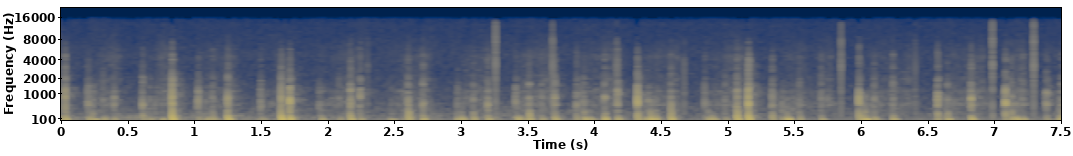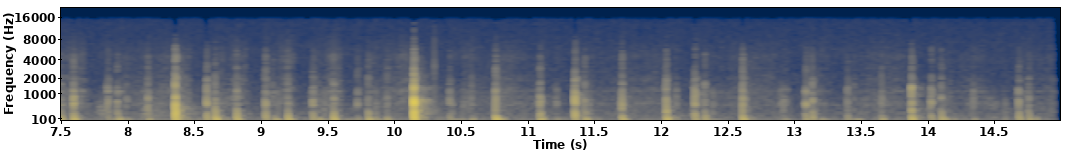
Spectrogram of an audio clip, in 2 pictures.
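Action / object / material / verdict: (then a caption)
tap / darbuka drum with plastic drumhead / plastic / none. Fingertips tap the white plastic membrane of a hollow darbuka drum near the rim and the center, making a quick, steady run of short, dry taps. Each tap has a soft low thump and a mid tone around 600 Hz, with very little ringing, and the taps vary gently in loudness, with one sharper tap standing out near the end.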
